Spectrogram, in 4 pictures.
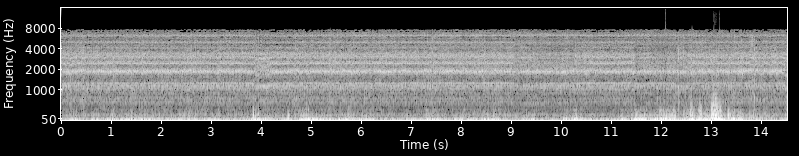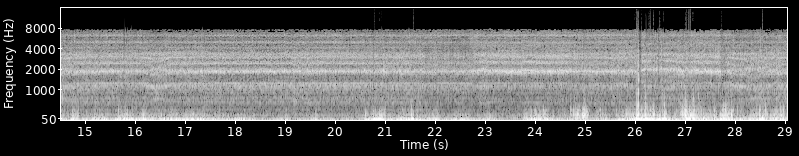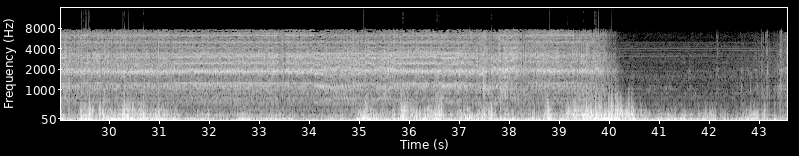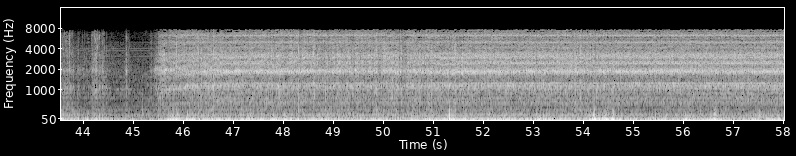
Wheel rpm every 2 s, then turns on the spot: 160, 160, 160, 160, 160, 160, 160, 160, 160, 160, 160, 160, 160, 160, 160, 160, 160, 160, 160, 160, 10, 20, 30, 150, 160, 160, 160, 160, 160.
42-44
